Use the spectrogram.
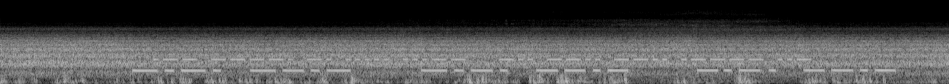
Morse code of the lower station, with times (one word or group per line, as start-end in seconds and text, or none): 1.3-3.5 CQ
4.2-6.3 CQ
7.0-9.0 CQ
